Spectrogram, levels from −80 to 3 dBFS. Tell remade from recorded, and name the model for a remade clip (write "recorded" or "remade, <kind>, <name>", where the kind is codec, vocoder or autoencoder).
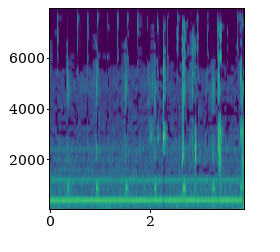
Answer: recorded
